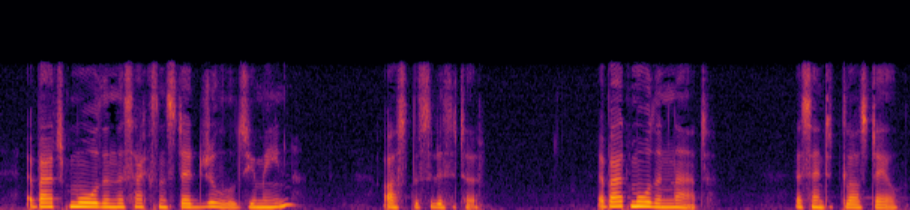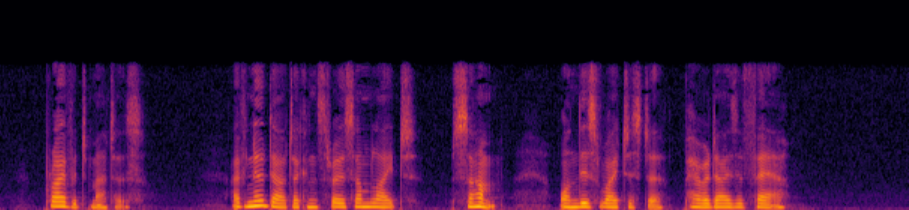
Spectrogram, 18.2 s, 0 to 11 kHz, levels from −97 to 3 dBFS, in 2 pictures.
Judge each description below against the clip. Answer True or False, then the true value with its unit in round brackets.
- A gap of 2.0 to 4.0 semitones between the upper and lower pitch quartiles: True (2.5 semitones)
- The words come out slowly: True (110 wpm)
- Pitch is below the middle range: False (185 Hz)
